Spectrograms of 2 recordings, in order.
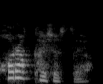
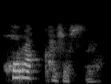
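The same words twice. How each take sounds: First: 허락하셨어요 said again, much softer; softer repeat. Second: Said in the usual way. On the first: Shown as a demonstration. Preacher repeating 허락하셨어요 for emphasis, hushed. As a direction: drop the voice on 허락하셨어요. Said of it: "repeated quieter".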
